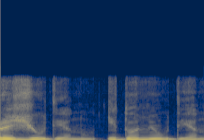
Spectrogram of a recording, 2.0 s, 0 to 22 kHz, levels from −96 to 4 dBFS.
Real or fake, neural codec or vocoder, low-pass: fake; vocoder, 22.05 kHz, 80 mel bands, WaveNeXt; 9.9 kHz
